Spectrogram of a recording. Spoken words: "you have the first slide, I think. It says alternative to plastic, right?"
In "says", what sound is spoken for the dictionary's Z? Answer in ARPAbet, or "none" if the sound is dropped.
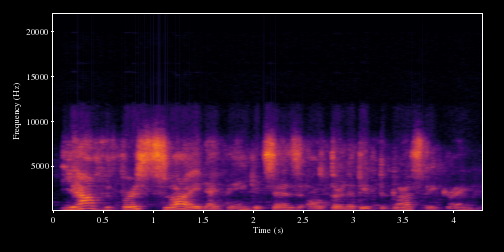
Z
